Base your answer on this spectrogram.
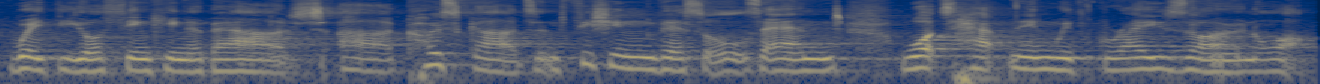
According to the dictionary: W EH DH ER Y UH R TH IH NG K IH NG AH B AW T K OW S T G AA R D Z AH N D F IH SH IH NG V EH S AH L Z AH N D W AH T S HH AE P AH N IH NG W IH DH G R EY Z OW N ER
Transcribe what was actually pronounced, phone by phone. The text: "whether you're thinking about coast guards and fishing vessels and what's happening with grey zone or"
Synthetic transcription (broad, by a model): W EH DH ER Y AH R TH IH NG K IH NG AH B AW T K OW S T G AA R D Z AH N F IH SH IH NG V EH S L Z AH N W AH T S HH AE P AH N IH NG W IH DH G R EY Z OW N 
